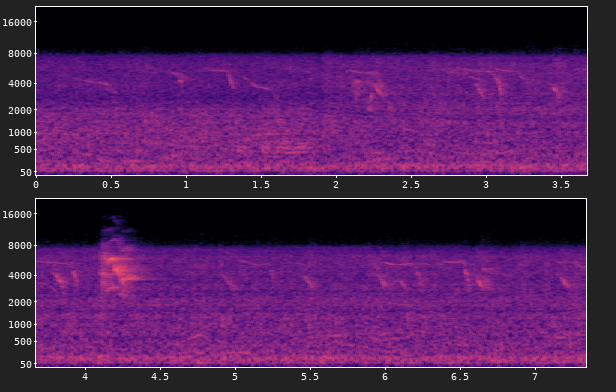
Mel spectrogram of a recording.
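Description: Birds chirping in the background with many short, high calls, and one louder, sharper high call about four seconds in.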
